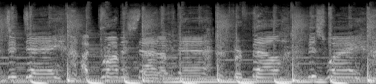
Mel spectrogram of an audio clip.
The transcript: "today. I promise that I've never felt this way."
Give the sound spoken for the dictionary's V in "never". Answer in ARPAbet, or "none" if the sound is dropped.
P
